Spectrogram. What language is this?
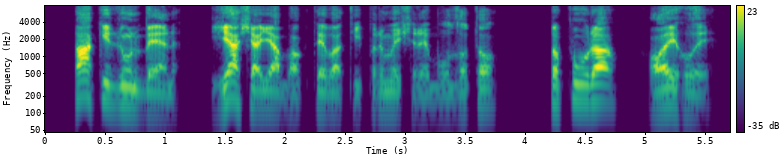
Kullu Pahari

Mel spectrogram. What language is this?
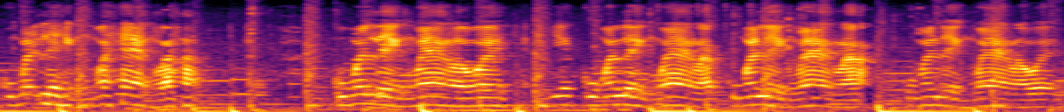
Thai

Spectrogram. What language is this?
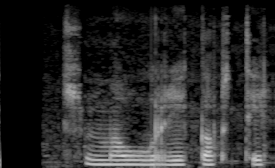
Icelandic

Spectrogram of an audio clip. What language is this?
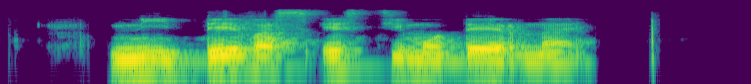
Esperanto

